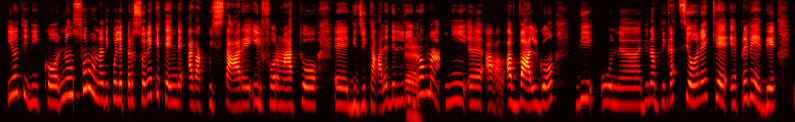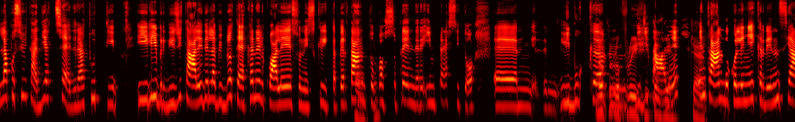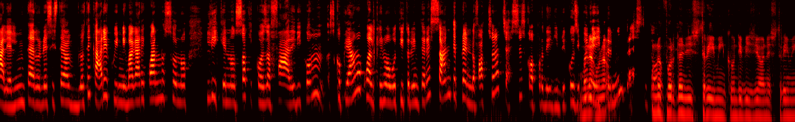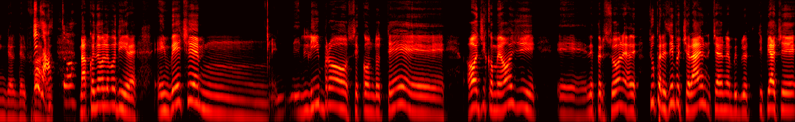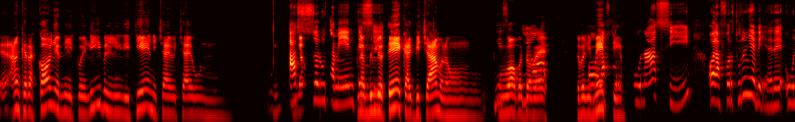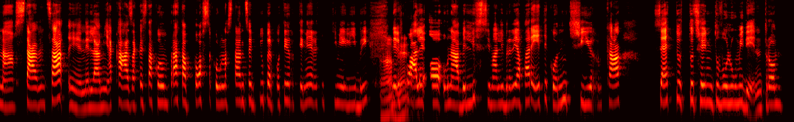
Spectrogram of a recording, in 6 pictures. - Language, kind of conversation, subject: Italian, podcast, Qual è il tuo hobby preferito e perché ti piace così tanto?
- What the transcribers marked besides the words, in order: other background noise; drawn out: "Assolutamente"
